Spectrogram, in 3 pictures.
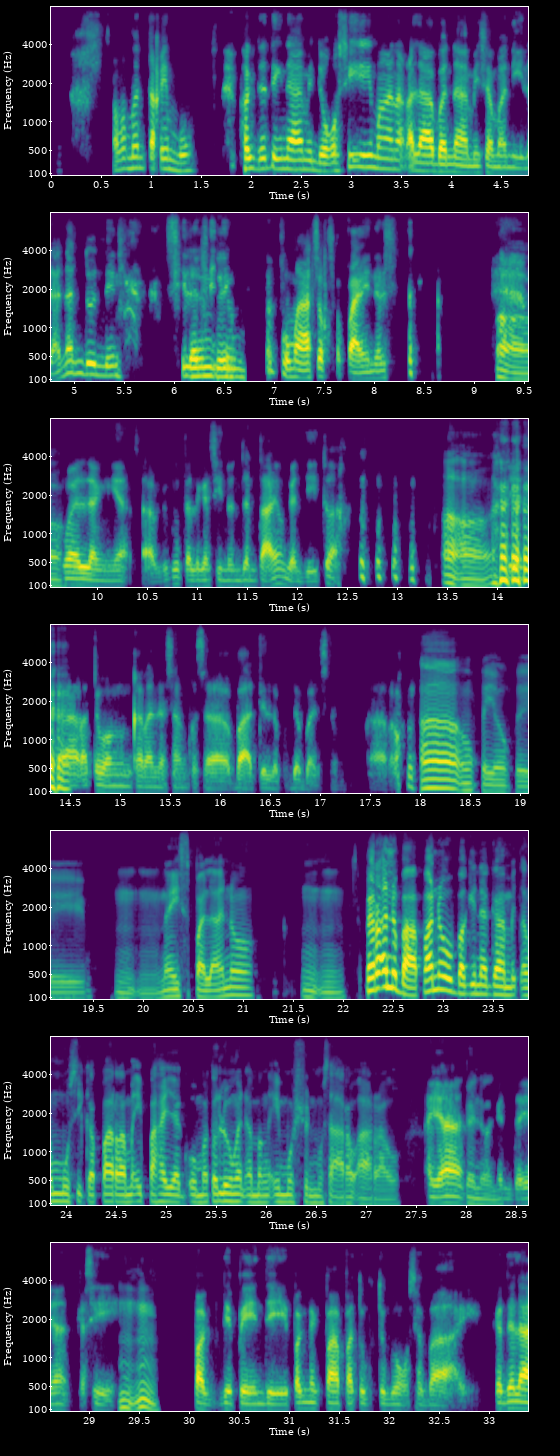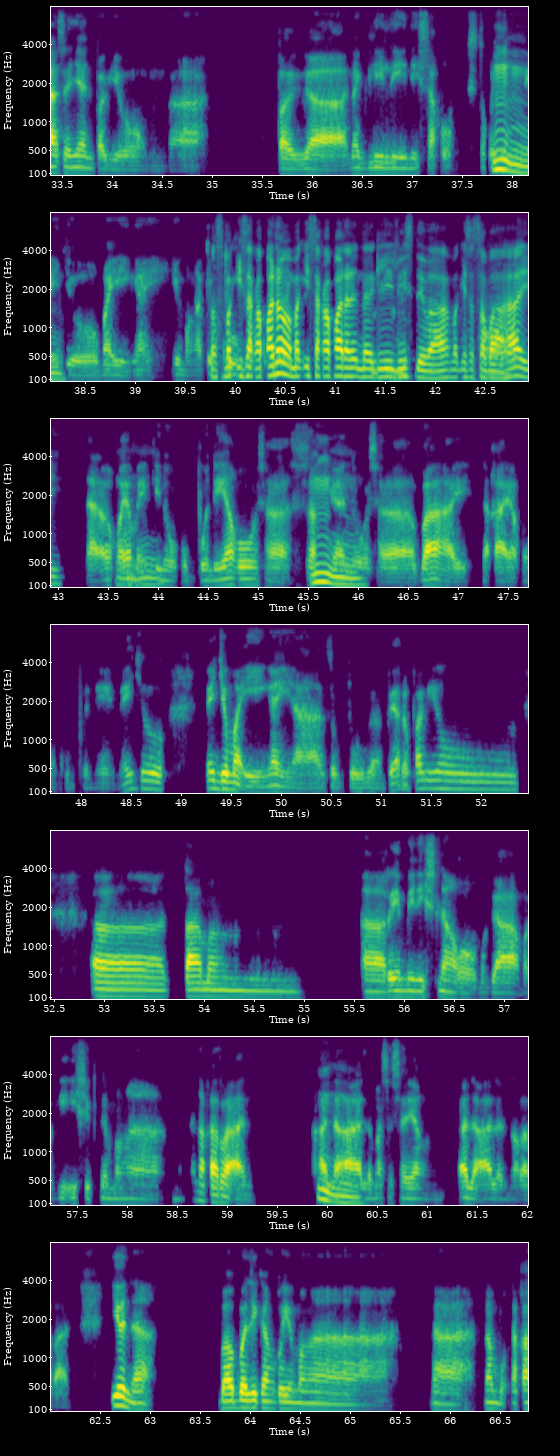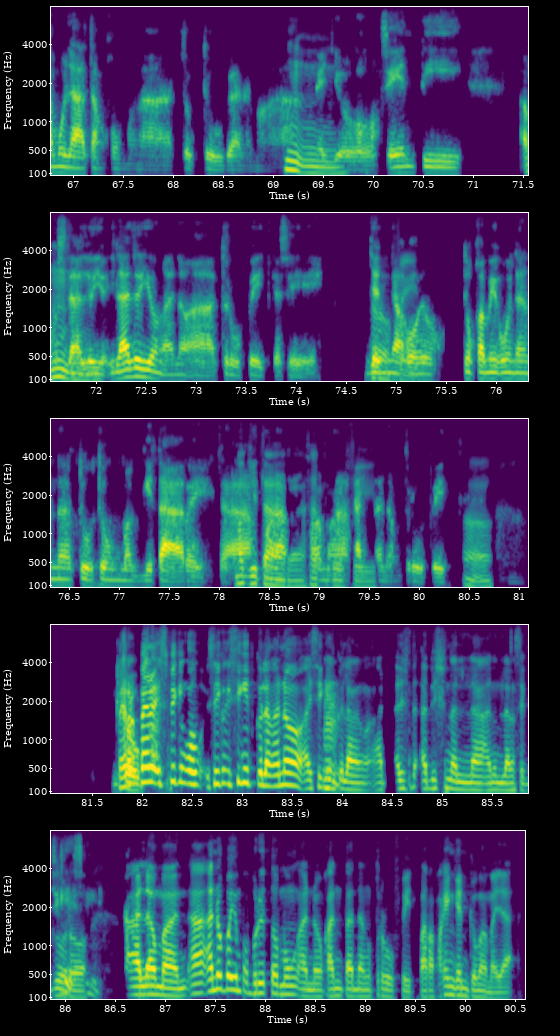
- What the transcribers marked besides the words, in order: laugh; laugh; laugh; laugh
- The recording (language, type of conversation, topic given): Filipino, unstructured, May alaala ka ba na nauugnay sa isang kanta o awitin?
- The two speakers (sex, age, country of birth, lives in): male, 30-34, Philippines, Philippines; male, 45-49, Philippines, Philippines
